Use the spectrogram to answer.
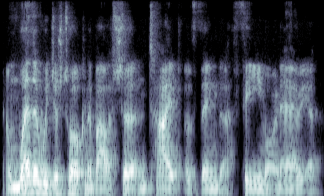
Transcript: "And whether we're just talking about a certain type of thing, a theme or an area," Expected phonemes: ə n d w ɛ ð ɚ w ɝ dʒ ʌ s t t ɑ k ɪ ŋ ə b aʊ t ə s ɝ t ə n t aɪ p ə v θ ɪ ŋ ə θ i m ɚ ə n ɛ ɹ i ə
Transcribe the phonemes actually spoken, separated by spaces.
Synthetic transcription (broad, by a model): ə n w ɛ ð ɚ w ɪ dʒ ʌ s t t ɑ k ɪ ŋ ə b aʊ t ə s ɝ t n t aɪ p ə v θ ɪ ŋ ə θ i m ɚ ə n ɛ ɹ i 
